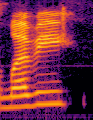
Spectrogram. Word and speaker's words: Levi: It's spelled Levi, but it's pronounced Levi.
